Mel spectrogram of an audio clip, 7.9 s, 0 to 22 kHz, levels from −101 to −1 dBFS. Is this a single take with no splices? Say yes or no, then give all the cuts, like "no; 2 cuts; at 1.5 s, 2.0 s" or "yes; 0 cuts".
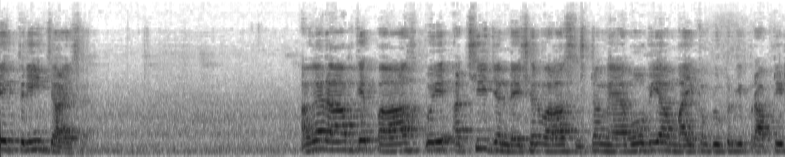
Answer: yes; 0 cuts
